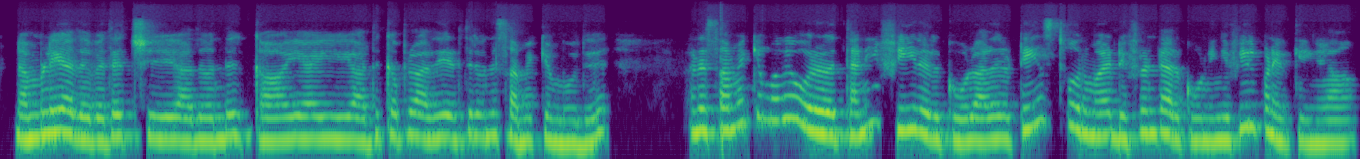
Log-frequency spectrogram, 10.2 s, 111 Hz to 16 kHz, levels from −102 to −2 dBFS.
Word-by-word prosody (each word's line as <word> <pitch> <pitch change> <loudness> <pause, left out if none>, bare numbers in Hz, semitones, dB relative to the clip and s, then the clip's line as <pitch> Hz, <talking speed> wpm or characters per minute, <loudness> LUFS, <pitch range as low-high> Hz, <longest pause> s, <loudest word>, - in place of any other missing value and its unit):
நம்மளே 235 +5 +4
அத 220 -3 +1
விதைச்சு 225 +2 -1 0.2
அது 195 +1 -2
வந்து 210 +3 0 0.2
காயாகி 210 +1 0 0.2
அதுக்கப்புறம் 225 +2 -3
அதை 210 +1 -1
எடுத்துட்டு 220 +2 -4
வந்து 230 0 -4
சமைக்கும்போது, 190 -2 -1 0.7
அந்த 265 +1 +4
சமைக்கும்போதே 370 +7 -1
ஒரு 255 -2 +8 0.2
தனி 255 +8 +1
ஃபீல் 275 -1 +2
இருக்கும் 205 -2 -2
இல்ல. 205 - +1
அதோட 210 0 -1
டேஸ்ட் 350 +4 -3
ஒரு 260 - +2
மாரி 230 0 0
டிஃப்ரெண்ட்டா 250 +3 +1
இருக்கும். 200 -1 -3
நீங்க 205 0 +1
ஃபீல் 300 0 -1
பண்ணியிருக்கீங்களா? 190 -5 -1
220 Hz, 160 wpm, -25 LUFS, 205-250 Hz, 0.7 s, ஒரு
